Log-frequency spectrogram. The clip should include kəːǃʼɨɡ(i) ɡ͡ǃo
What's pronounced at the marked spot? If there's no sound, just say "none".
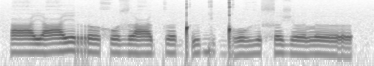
i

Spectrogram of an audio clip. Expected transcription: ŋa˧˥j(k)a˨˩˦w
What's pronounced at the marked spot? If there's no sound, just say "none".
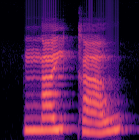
k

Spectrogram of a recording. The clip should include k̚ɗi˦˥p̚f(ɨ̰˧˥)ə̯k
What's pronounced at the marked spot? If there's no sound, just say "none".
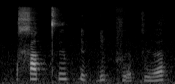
ɨ̰˧˥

